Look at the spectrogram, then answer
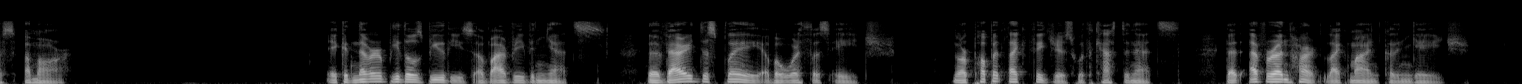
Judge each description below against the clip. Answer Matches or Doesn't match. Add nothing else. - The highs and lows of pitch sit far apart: Matches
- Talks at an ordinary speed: Doesn't match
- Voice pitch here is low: Matches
